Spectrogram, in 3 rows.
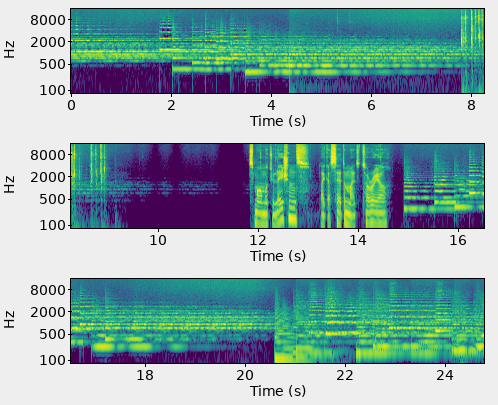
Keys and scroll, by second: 7.5-8.7 typing, 8.8 Return.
